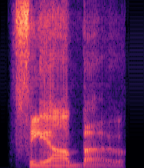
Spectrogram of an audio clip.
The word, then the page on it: theorbo: British English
